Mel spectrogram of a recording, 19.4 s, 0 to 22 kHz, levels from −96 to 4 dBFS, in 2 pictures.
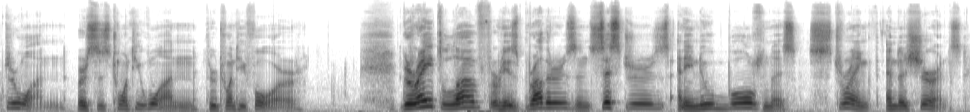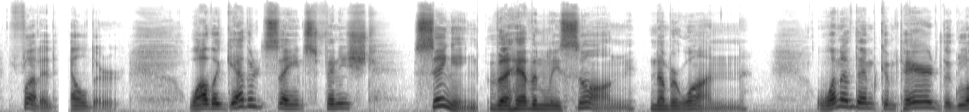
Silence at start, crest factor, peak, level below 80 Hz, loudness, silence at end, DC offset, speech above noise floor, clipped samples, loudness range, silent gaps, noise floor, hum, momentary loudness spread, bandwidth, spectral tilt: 0.05 s; 22 dB; 0 dBFS; -54 dBFS; -21 LUFS; 0 s; under 0.1%; 34 dB; under 0.1%; 7 LU; none; -55 dBFS; none; 16 LU; 18.5 kHz; -5 dB/octave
